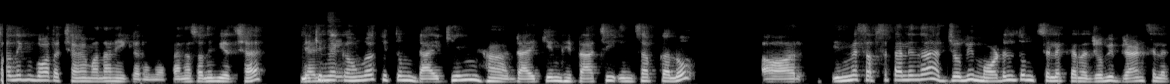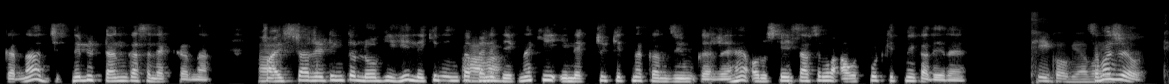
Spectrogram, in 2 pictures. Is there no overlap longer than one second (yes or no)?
yes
